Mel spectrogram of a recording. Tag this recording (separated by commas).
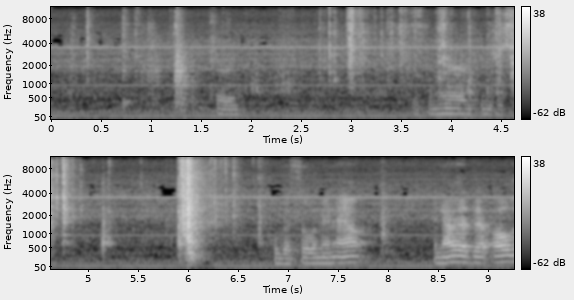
Speech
